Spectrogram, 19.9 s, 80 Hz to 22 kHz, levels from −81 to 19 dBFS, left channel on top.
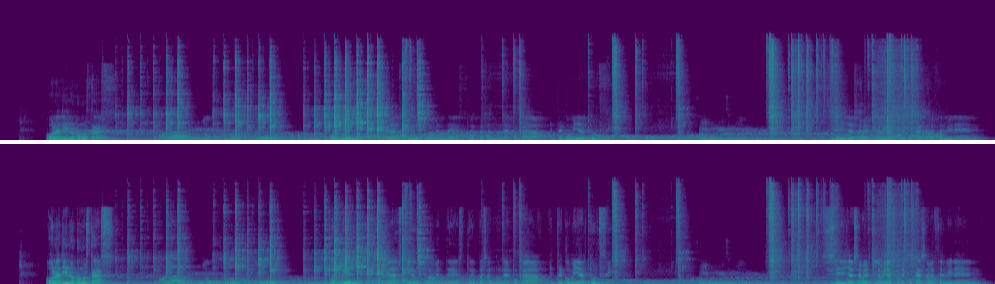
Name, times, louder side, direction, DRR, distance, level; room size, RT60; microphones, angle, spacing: voice 1, 0.9-2.3 6.6-12.3 15.3-15.7 16.4-19.6, right 2 dB, 75° right, 2.7 m, -35 dB
sound 1, 1.0-18.9, equal, 35° left, 3.7 m, -42 dB
sound 2, 2.0-3.7 4.2-5.7 6.1-8.5 9.3-9.4 9.6-10.5 11.7-12.4 12.7-14.0 15.3-16.8 17.3-18.6, left 2 dB, 10° left, 5.3 m, -38 dB
voice 2, 3.2-5.5 13.8-15.0, right 1 dB, 5° right, 7.1 m, -40 dB
28.5 x 20.5 x 6.2 m
head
